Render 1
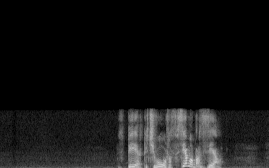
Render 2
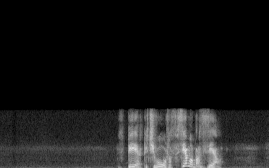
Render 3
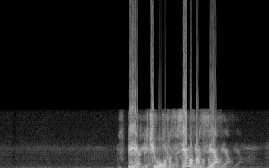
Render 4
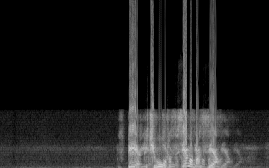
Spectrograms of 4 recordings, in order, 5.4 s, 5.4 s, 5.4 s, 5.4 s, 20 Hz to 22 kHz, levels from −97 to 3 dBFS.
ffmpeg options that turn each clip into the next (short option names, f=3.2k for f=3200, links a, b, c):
-af "equalizer=f=2.6k:w=2.7:g=14,volume=2.5dB"
-af "aecho=1:1:3.3:0.41,aecho=1:1:245|490:0.141|0.0226,aeval=exprs='0.282*(abs(mod(val(0)/0.282+3,4)-2)-1)':c=same,volume=-2.5dB"
-af "aeval=exprs='0.224*(cos(1*acos(clip(val(0)/0.224,-1,1)))-cos(1*PI/2))+0.00562*(cos(2*acos(clip(val(0)/0.224,-1,1)))-cos(2*PI/2))':c=same"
